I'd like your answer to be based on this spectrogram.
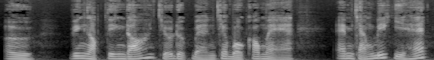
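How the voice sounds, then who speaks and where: A man voicing a gentle older sister in a storybook tale, calm and hushing. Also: mid-range voice, moderate pace, breathy edge, no echo, natural voice.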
